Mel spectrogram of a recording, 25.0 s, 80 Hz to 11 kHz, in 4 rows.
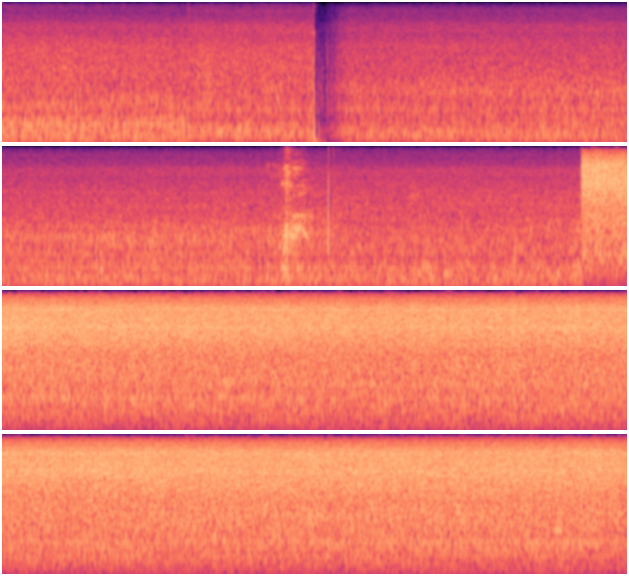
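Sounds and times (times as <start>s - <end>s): waterfall roaring: 12.0s - 25.0s.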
